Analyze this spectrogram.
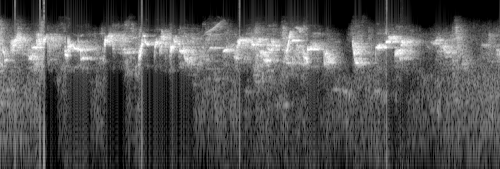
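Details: One stroke song leading to keke from a red-whiskered bulbul, rapid chirping and warbling phrases tumbling one after another, with brief dips between loud bursts and occasional clicks.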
